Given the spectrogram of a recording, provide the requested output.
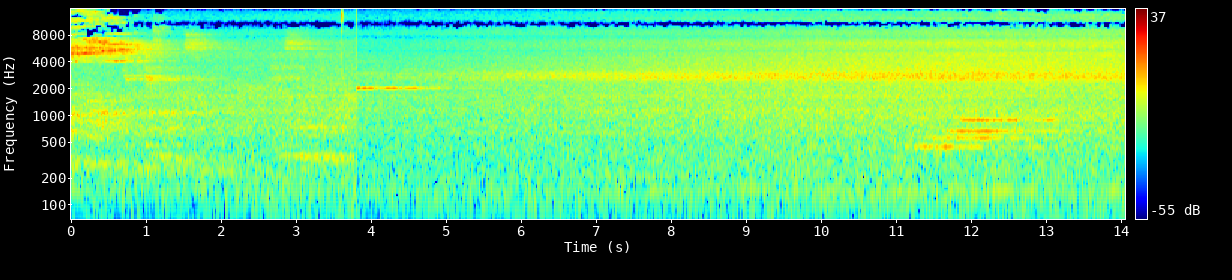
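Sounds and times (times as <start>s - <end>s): train rumbling: 0.0s - 14.0s
thin high tone: 11.2s - 13.3s.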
